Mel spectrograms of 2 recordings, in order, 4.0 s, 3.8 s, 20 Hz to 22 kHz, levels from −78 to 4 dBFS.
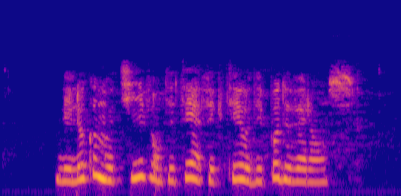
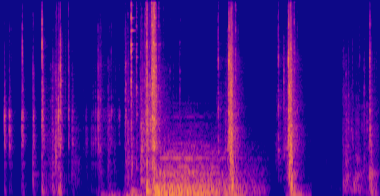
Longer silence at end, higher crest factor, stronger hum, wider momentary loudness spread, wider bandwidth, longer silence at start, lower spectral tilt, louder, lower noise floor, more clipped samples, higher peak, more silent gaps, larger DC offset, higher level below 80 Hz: first, 0.45 s vs 0 s; second, 16 dB vs 24 dB; neither; second, 9 LU vs 17 LU; second, 7.2 kHz vs over 20 kHz; first, 0.55 s vs 0.1 s; first, -3.5 dB/octave vs -2 dB/octave; about the same, -22 LUFS vs -21 LUFS; first, -67 dBFS vs -46 dBFS; neither; second, -6 dBFS vs -2 dBFS; second, none vs 3.16-3.26 s; neither; second, -66 dBFS vs -34 dBFS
